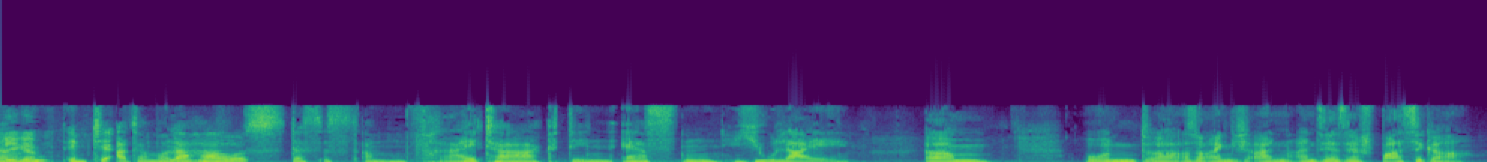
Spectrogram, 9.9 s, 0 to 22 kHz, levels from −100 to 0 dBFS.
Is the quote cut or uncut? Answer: cut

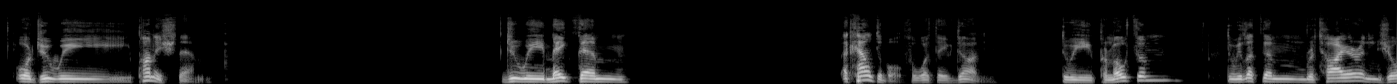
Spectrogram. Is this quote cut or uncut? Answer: cut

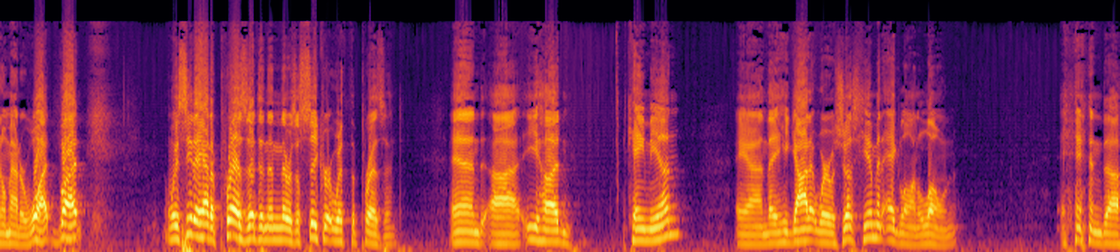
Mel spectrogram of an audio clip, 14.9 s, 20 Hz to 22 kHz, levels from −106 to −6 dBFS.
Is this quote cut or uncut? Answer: uncut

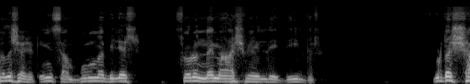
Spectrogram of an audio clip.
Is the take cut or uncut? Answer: uncut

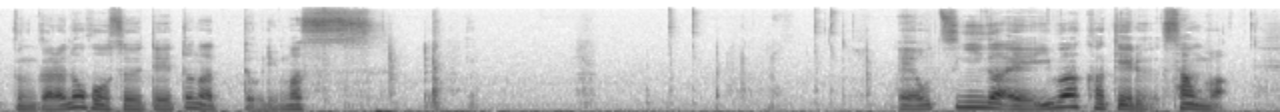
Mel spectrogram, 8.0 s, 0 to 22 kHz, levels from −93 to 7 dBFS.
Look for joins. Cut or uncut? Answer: uncut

